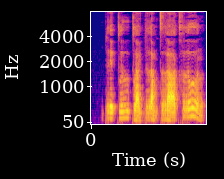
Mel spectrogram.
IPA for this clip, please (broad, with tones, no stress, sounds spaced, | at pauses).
p r e˥˩ ʔ k l ɯː˥˩ k l a˨˩ j p r a˨˩ m t r aː˩˦ kʰ r ɤː˥˩ n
